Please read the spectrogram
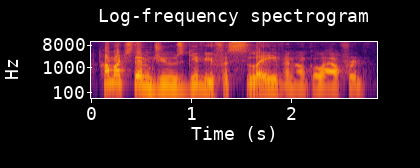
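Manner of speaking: high-pitched jeer, falling on the name; jeering question. A narrator's reading. Major mocks Alfred's work for the grocers, jeering. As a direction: jeer at him about his job. Bully jeers at Alfred's job.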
